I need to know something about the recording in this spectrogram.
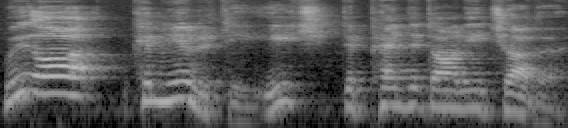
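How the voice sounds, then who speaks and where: A man's voice: on the high side, wildly swooping pitch, a little slow, echoey room. A man reading his own short story aloud as scripted narration.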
